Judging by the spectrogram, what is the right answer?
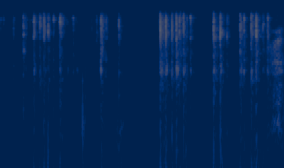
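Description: Someone types an email reply on a computer keyboard in a quick run of clicky keystrokes, broken by two brief pauses before the tapping resumes.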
